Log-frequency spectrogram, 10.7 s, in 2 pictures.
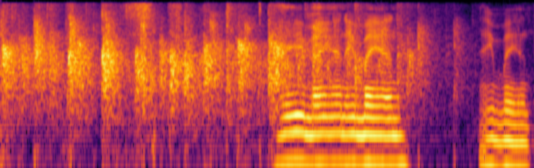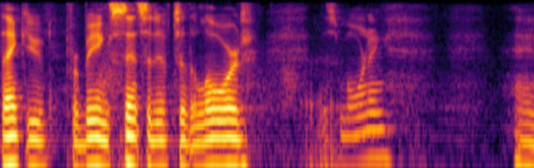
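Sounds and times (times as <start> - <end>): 
church congregation giving a hand clap of praise: 0.0 - 4.8
speech: 2.8 - 4.2, 4.8 - 7.9, 8.6 - 9.4, 10.5 - 10.6.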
